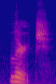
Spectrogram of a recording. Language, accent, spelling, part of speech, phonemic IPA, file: English, US, lurch, noun / verb, /lɜɹt͡ʃ/, En-us-lurch.ogg
- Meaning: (noun) A sudden or unsteady movement; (verb) 1. To make such a sudden, unsteady movement 2. To swallow or eat greedily; to devour; hence, to swallow up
